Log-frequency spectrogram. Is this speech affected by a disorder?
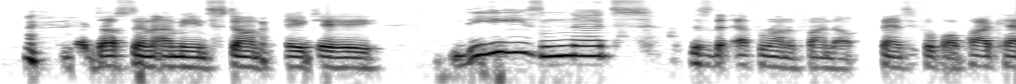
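No.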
